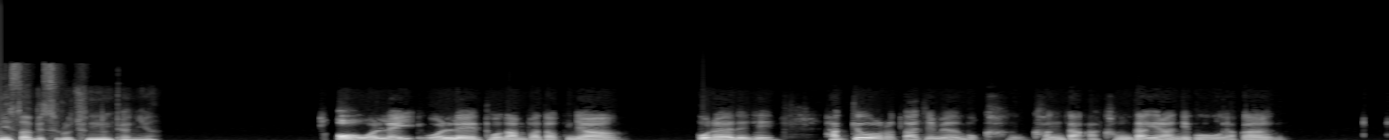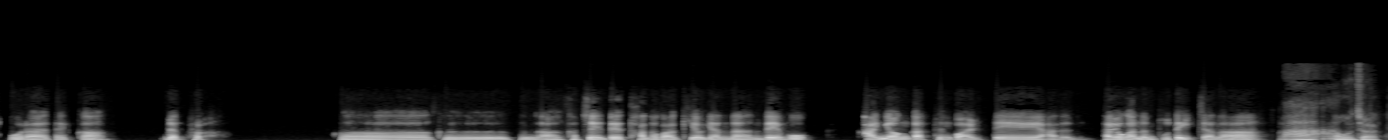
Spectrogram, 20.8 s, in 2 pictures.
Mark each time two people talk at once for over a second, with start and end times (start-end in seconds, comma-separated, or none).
none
